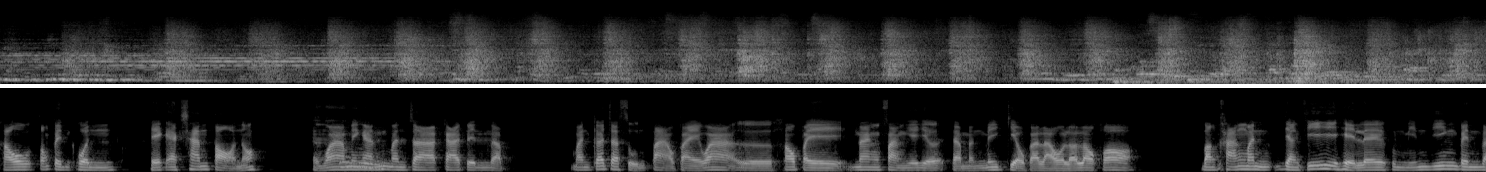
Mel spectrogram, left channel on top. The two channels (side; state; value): both; different; correlation 0.00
